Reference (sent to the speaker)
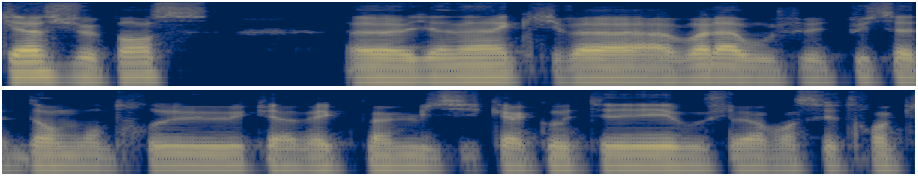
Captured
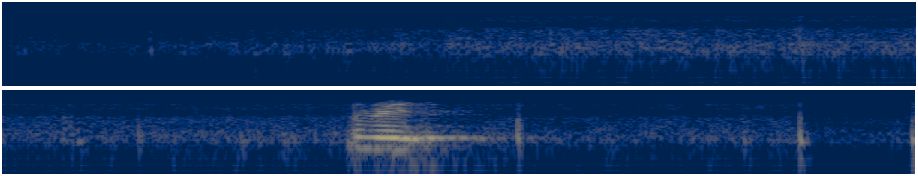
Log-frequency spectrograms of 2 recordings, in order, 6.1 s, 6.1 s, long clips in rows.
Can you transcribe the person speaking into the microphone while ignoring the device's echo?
Oui.

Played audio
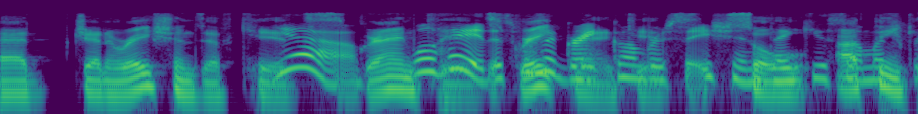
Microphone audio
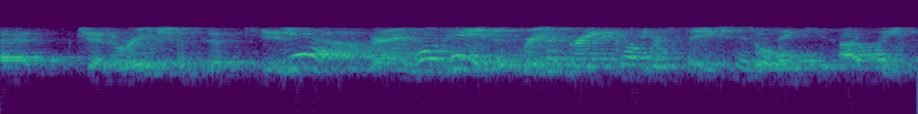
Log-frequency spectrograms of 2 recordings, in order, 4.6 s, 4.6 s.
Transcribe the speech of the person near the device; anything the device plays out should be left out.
none

